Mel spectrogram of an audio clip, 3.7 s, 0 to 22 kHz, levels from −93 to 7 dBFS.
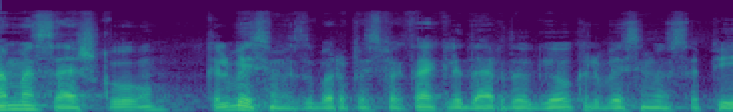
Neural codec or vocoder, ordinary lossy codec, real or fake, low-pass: none; AAC, 48 kbps; real; 14.4 kHz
